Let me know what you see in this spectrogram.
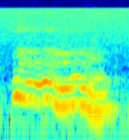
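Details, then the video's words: Lulu, a Beagle–Labrador mix (Beagador) with some vizsla, 'talking' indoors about how her day went: one drawn-out tonal moan that wavers, then slides lower over about a second and a half, in a small quiet room. "Beagle Labrador Dog talking "How Lulu's day went""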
